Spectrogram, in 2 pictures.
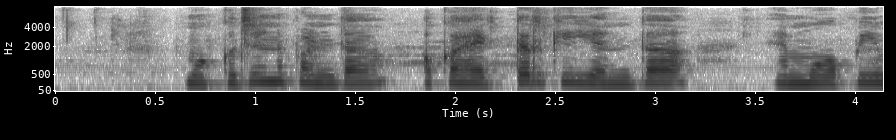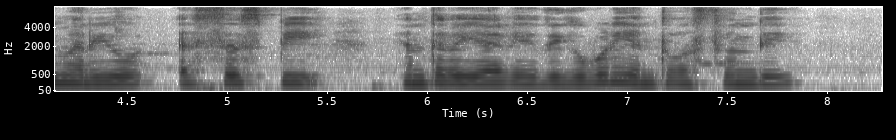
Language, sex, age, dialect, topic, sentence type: Telugu, female, 18-24, Utterandhra, agriculture, question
